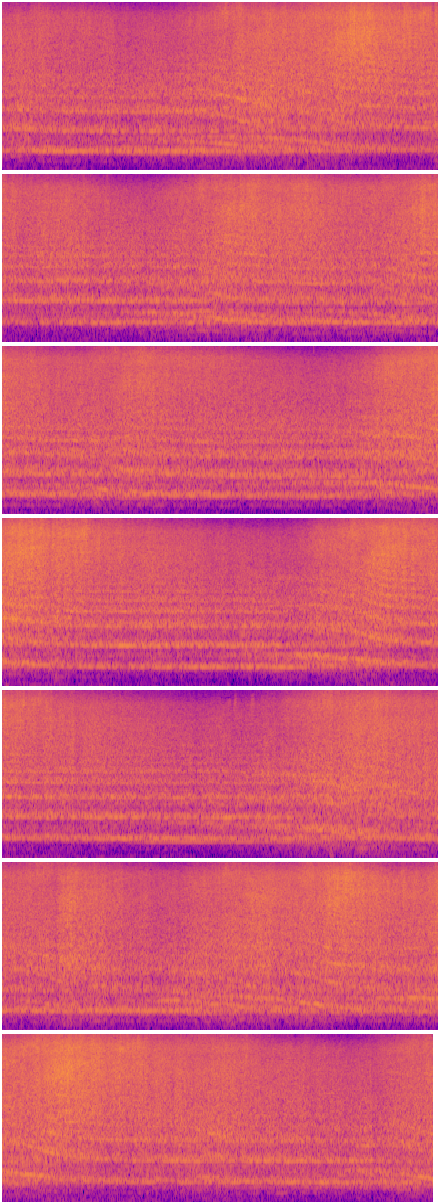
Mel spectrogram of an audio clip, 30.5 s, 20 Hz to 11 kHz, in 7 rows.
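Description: CART Champ Car turbocharged V8 engines at high revs passing one after another on the track. Each pass ends in a falling pitch, about every three to four seconds, over a steady engine note.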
